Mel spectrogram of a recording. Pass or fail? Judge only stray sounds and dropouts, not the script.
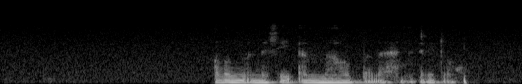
pass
